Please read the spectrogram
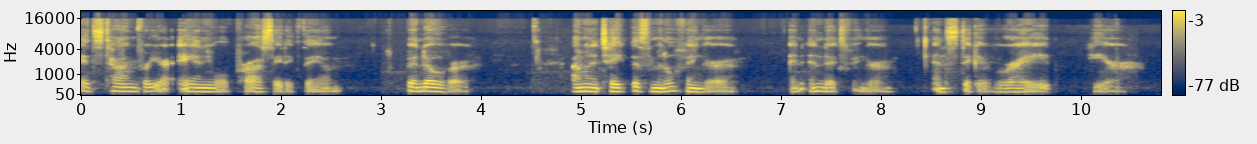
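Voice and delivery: soft, sultry, seductive, very sexy voice. Asked to read a sentence in their sexiest voice, reading it in a sexiest voice. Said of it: "Read this sentence in your sexiest voice".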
